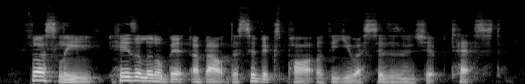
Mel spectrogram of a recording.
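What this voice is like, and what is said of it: British accent. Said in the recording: “someone with a British accent”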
